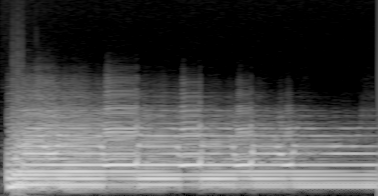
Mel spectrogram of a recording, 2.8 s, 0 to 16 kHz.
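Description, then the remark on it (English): Sustained, distorted electric guitar chords swell and sweep in tone through the wah effect of a Zoom G1X ON effects pedal, with a few rhythmic vocal-like surges. Loud, with no talking. “But when you use an effects pedal, I'm just going to use the wah to give it some sound here.”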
